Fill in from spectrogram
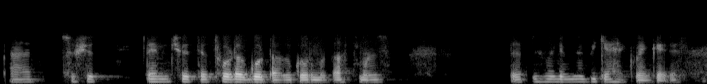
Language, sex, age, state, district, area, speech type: Kashmiri, male, 18-30, Jammu and Kashmir, Budgam, rural, conversation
